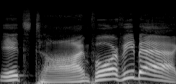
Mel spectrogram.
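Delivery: big, showy, swooping game show host announcer voice. Show host introducing the feedback segment, in a game show host voice. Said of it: "I sound like a game show host".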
